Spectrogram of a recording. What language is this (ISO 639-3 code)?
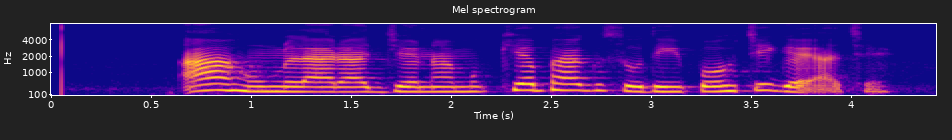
guj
